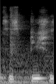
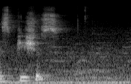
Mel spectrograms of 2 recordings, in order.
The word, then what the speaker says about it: species: على فكرة يا جماعة كلمة species ديت لها نطقين, ممكن أقول عليها species double British, ممكن أقول عليها species double American.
